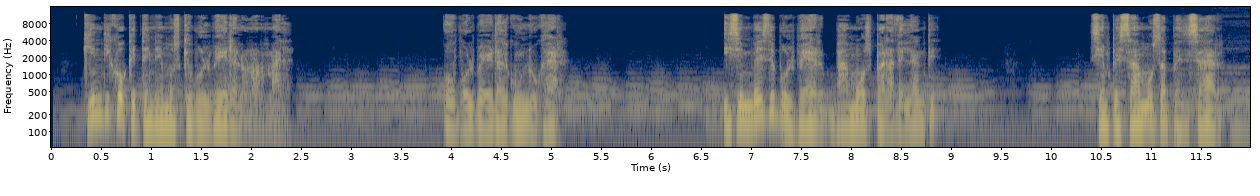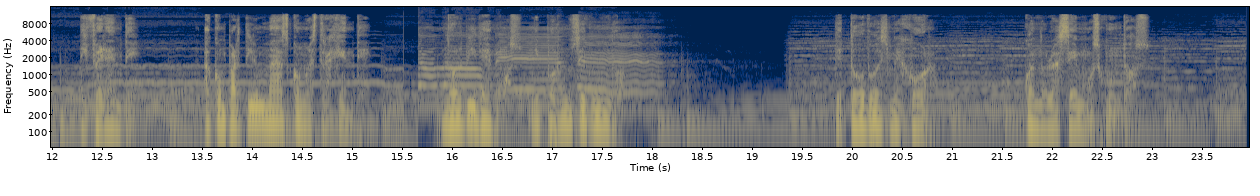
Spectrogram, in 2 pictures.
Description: Distintas tonalidades y estilos de voz
Español Neutro
Inspiradora / Motivacional
inspiradora-motivacional.mp3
